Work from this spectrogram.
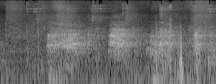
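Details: Belgian Malinois dog during zoomies and play, giving a few short, broadband barks in quick succession against low background noise.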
